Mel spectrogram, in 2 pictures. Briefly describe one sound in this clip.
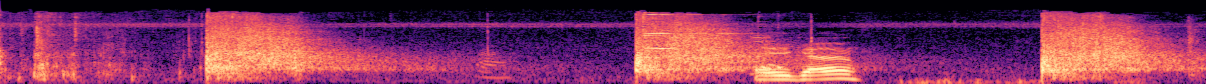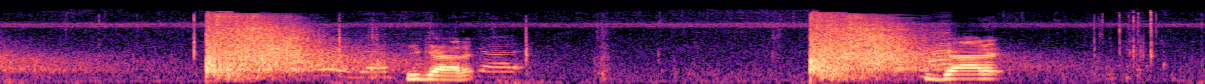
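Gunshots ring out loudly outdoors, one at a time, with short pauses between them.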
